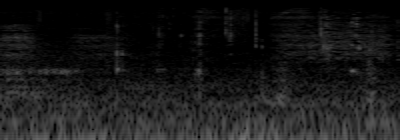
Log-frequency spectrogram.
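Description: Faint chewing of a soft, ripe Conference pear.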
